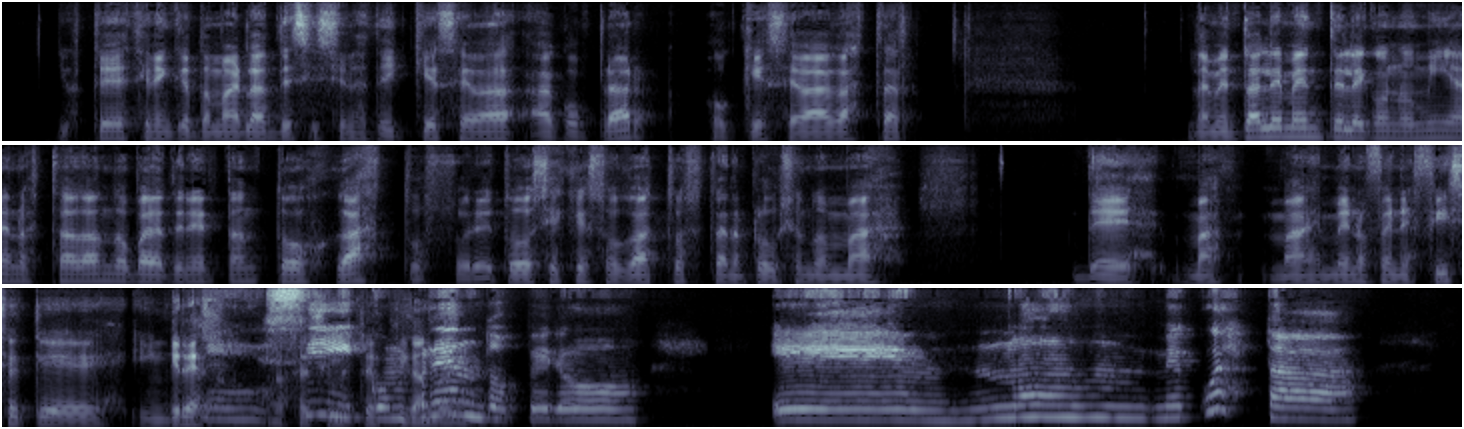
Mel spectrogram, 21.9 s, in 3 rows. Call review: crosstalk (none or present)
present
